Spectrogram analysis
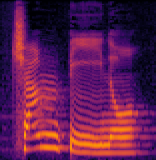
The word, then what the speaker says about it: Ciampino: Ciampino, Ciampino. Probabilmente hai già sentito questo nome perché è il nome di uno degli aeroporti di Roma. Ciampino si scrive con C-I-A.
